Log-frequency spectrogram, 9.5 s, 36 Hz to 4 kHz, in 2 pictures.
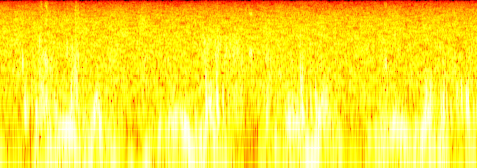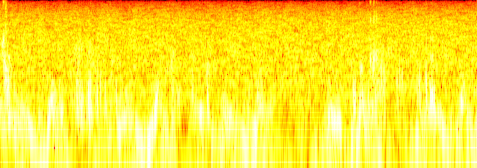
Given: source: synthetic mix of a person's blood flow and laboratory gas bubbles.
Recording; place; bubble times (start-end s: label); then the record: Doppler ultrasound of blood flow; precordium
0.18-0.60 s: bubbles
0.64-0.84 s: bubbles
2.00-2.55 s: bubbles
2.65-2.71 s: bubbles
2.98-3.24 s: bubbles
3.83-3.89 s: bubbles
4.24-4.34 s: bubbles
4.37-4.92 s: bubbles
5.34-5.42 s: bubbles
5.47-5.97 s: bubbles
6.46-6.58 s: bubbles
6.67-6.89 s: bubbles
8.27-8.83 s: bubbles
8.92-9.22 s: bubbles
From the record:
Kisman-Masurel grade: 233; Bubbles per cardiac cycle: several, 3 to 8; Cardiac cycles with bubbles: 50 to 99%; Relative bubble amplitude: loud (0.450 to 0.775); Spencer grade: 3 (all of the cardiac periods contain showers or single bubble signals, but not dominating or overriding the cardiac motion signals); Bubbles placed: anywhere in the cardiac cycle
